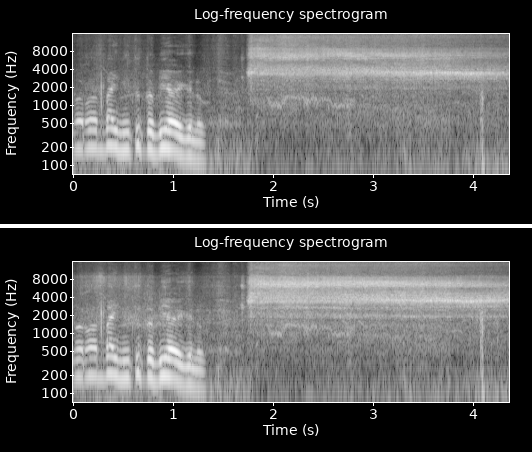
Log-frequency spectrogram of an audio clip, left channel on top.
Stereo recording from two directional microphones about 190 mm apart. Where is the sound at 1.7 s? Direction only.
30° left (ahead or behind).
